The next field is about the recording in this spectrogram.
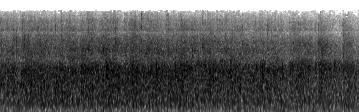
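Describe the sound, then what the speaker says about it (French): An audience at a graduation ceremony claps for an honoured laureate, and the applause spreads into a dense, even patter. It sounds fairly distant and soft, and it holds steady for the whole stretch with no voices over it. "Applaudissons-la, s'il vous plaît"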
